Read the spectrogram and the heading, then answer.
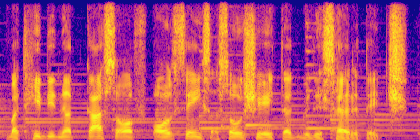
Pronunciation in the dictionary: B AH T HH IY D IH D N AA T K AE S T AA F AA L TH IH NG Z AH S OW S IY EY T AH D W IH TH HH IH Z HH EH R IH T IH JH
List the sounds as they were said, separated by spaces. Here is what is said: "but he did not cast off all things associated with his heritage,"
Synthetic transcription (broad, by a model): B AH T HH IY D IH D N AA T K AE S AA F AA L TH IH NG S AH S OW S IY EY T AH D W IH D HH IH S HH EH R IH T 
